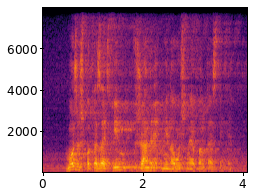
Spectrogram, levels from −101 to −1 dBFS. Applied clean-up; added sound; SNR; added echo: none; none; none; reverberation time 1.9 s.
